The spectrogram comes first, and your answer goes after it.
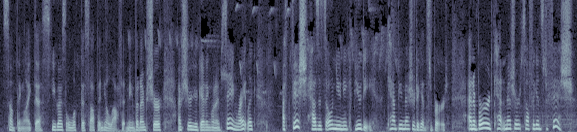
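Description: Talking a little fast in a dark, mid-range voice, a middle-aged woman hosts her show as a self-esteem coach. Her motivational talk is earnest but casual, spoken out of the side of her mouth, and she checks in with emphatic questions.

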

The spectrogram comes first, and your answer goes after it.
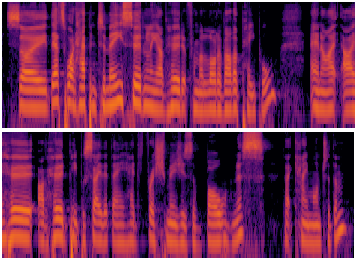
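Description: A woman's voice: low-pitched, fairly even intonation, moderate pace, few pauses. A woman speaker answering questions in a live teaching session, earnest and conversational with frequent fillers. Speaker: conference speaker. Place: conference hall.

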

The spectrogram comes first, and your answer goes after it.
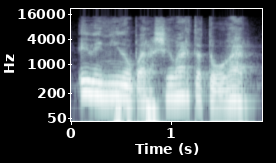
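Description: A storyteller voicing a calm, firm eldest brother who speaks earnestly. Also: medium pitch, a little fast, lightly acted.

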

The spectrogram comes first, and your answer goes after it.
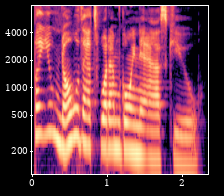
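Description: A woman's voice: medium pitch, big pitch swings, moderate pace, warm tone, pitched above the performer's own voice. A woman doing an awkward, stammering office guy. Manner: pleading, stammering. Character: awkward doughy late-thirties male coworker.

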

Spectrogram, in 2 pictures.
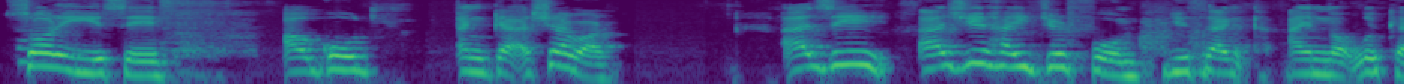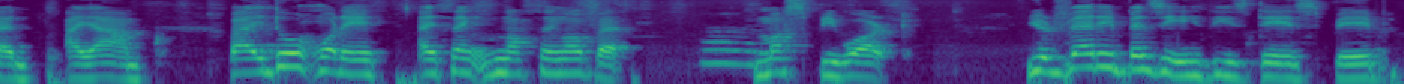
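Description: A woman reads her own verse in a mid-range voice, keeping a steady rhythm with a dry, wry edge. A faint hiss of background noise and small clicks sit under the recording. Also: mid-range voice, unhurried. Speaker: guest poet. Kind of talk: reading her own poem aloud.

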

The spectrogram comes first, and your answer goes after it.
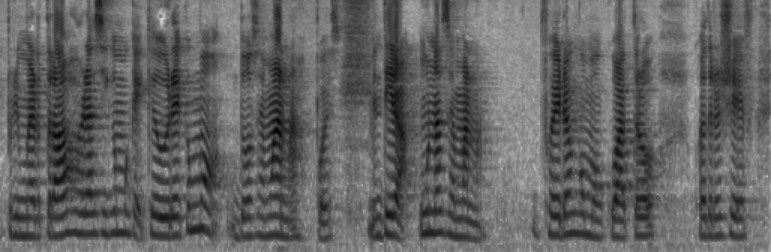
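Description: A young adult woman with a fairly high voice and a Venezuelan Spanish accent co-hosts a podcast, chatting casually and informally. As she tells personal stories, she keeps correcting and reworking her sentences.

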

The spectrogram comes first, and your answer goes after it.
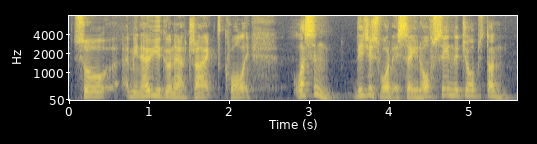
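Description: Gravelly Scottish man in chat. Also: on the high side, moderate pace. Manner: animated, voices imagined dialogue. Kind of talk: casual chat.

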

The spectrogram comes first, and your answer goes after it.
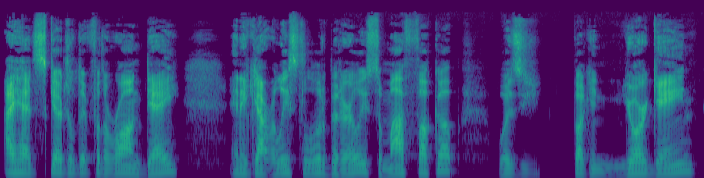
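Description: A young adult man with a medium-pitched voice talks at a moderate pace, recorded with clean studio sound and no echo. He hosts a casual hip hop podcast, speaking loosely with slang, cursing, and shout-outs, his nose stuffed up.

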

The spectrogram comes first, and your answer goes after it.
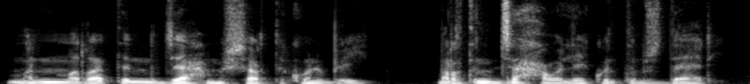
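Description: A man talks very fast in a mid-range voice that is slightly rough with a darkish tone. He's a chemistry teacher guesting on a casual podcast about success and faith, often restarting as he quotes scripture.

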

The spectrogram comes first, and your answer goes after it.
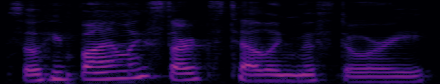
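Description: A woman's voice: deep voice, lively intonation, fairly quick. A woman co-hosting a podcast, recapping a reality show in a chatty, laughing way with playful asides. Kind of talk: casual chat.

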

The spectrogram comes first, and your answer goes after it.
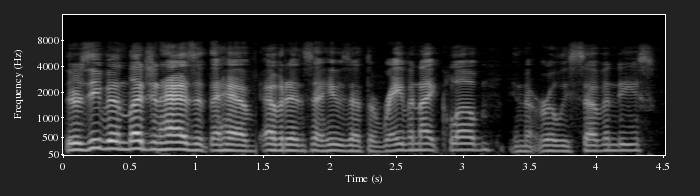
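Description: A man's voice: fairly high pitch, steady tone, fast, pushed and bright, no room sound, lo-fi sound. A man hosting a casual podcast, telling a crime story and reading out quotes. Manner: storytelling, reads quotes, laughs along. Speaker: podcast host.

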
